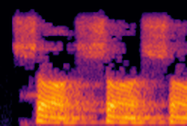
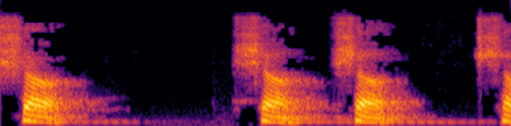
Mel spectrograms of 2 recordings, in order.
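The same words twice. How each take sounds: First: স as "sha", tongue touching the palate; palatal sh sound. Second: স as "ṣha", tongue curled to the roof; retroflex sh sound. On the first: Teacher demonstrates talabya স to learners, palatal sh. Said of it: "তালুকে স্পর্শ করে". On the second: Teacher demonstrates murdha স to learners, retroflex sh. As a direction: curl the tongue back for a retroflex স. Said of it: "এর উচ্চারণ মূর্ধা থেকে হবে". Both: Shown as a demonstration.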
